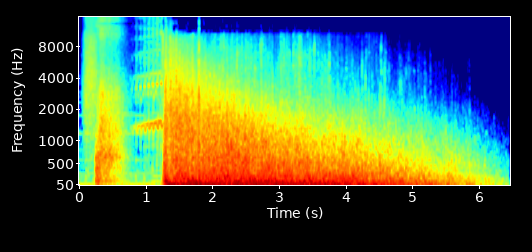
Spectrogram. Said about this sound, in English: did a pine cone just suicide bomb me?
